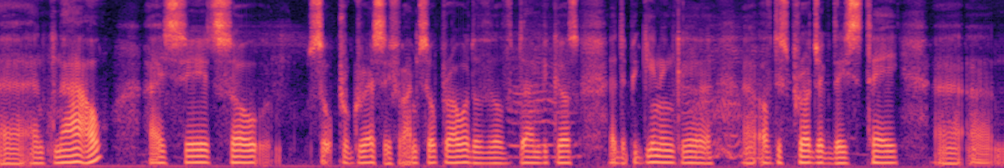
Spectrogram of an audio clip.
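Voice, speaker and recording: A man with a fairly low pitch and fairly even intonation talks at a fairly slow pace amid noticeable background noise. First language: not English. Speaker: youth group leader. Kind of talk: interview. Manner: halting.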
